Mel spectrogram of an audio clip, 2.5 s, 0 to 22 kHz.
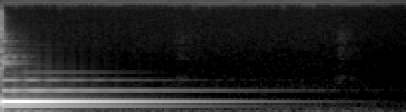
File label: G3 light; foxdot default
